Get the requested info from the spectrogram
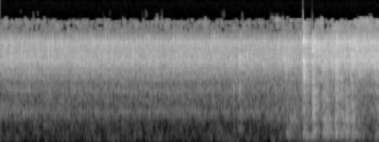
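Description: Chopped onions frying in oil in a steel kadhai, a steady sizzle. From about four seconds in, a steel spatula stirs through them, clicking and scraping against the pan.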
